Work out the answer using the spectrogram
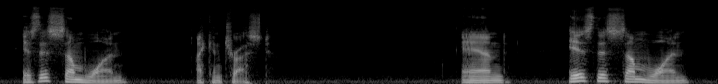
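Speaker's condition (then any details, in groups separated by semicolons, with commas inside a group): No condition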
